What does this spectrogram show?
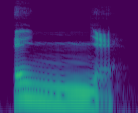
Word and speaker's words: ñ: see that this is ñ. Ñ, it's pronounced with, like, if your tongue was completely flat, and you like support it in the side of the mouth, like in both teeth lines. Ñ in the top part, like N, but Ñ.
